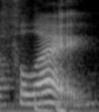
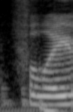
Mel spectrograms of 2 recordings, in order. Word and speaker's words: fillet: love though is um this word french derivative usually referencing fish some kind of meat so in canada we would say a fillet fillet of fish for example right like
